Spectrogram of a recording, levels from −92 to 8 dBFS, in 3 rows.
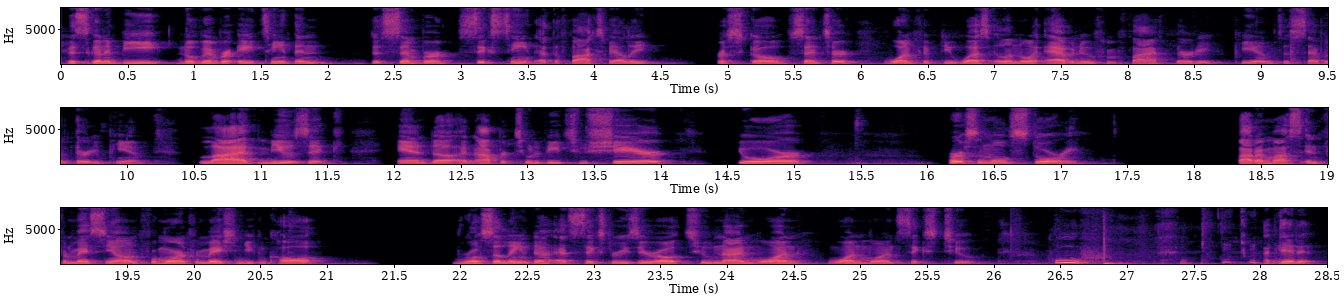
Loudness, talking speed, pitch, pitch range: -28 LUFS, 110 wpm, 120 Hz, 105-140 Hz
